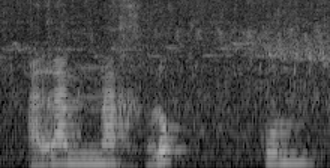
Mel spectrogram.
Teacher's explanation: Alam nakhluqkum, qaf kaf ini berdekatan nih. Qaf kaf berdekatan ya. Yang satu agak dipangkal, yang kedua agak majuan dikit. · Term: idgham mutaqaribain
